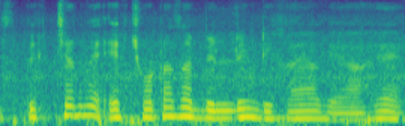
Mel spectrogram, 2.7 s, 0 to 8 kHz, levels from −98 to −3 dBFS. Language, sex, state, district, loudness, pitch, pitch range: Hindi, male, Arunachal Pradesh, Lower Dibang Valley, -16 LUFS, 140 Hz, 125-150 Hz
